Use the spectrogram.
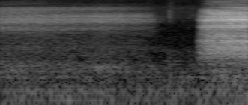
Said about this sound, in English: Let's take a really deep breath together.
